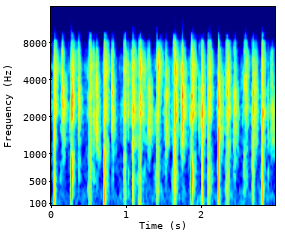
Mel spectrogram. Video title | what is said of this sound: MME Julibee Frame Recap/ Cards | shake this until you hear that little ball wiggling around in there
